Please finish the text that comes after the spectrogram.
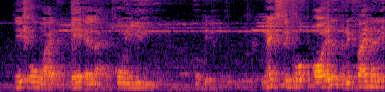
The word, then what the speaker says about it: KOYALI: KOYALI, कोयली, KOYALI, कोयली, okay. Next लिखो oil refinery Assam, oil refinery Assam. इसका spelling है DIGBOI, डिगबोई, यहाँ पर लिखा है DIGBOI, डिगबोई।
